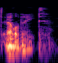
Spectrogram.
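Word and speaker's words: LAV8: Letter A, letter V, 8. Pronounced Elevate.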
